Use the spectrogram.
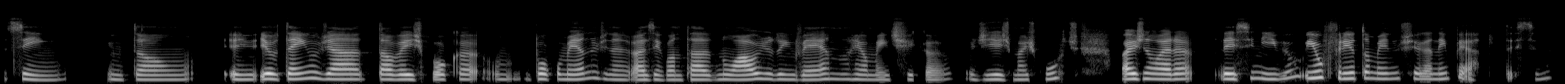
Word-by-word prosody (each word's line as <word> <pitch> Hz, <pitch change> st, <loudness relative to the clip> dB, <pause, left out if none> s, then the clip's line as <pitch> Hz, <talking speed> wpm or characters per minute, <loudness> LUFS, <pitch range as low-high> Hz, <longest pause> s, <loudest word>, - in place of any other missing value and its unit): Sim, 220 Hz, -3 st, -4 dB, 0.4 s
então 220 Hz, 0 st, -4 dB, 0.4 s
eu 225 Hz, -, -1 dB
eu 250 Hz, -1 st, +8 dB
tenho, 255 Hz, +4 st, +2 dB
já, 240 Hz, -1 st, +4 dB
talvez 230 Hz, -1 st, +3 dB
pouca 115 Hz, -, -3 dB, 0.2 s
um 235 Hz, 0 st, -10 dB, 0.2 s
pouco 245 Hz, 0 st, +1 dB
menos, 245 Hz, +5 st, -1 dB
né, 220 Hz, -2 st, -6 dB
assim, 215 Hz, 0 st, 0 dB
quando 215 Hz, 0 st, -3 dB
está 220 Hz, 0 st, +1 dB
no 225 Hz, +1 st, -3 dB
auge 245 Hz, +3 st, +4 dB
do 235 Hz, -, -3 dB
inverno, 230 Hz, +2 st, -3 dB
realmente 225 Hz, -2 st, -6 dB
fica 220 Hz, -, -8 dB, 0.2 s
dias 225 Hz, 0 st, -3 dB
mais 220 Hz, 0 st, -6 dB
curtos, 260 Hz, +4 st, -7 dB, 0.4 s
mas, 250 Hz, 0 st, +7 dB
não 255 Hz, -2 st, +1 dB
era 245 Hz, +1 st, +3 dB, 0.3 s
desse 250 Hz, +3 st, +3 dB
nível, 275 Hz, +6 st, -4 dB
e 290 Hz, -, +5 dB
o 315 Hz, -, +6 dB
frio 275 Hz, -3 st, +1 dB
também, 265 Hz, -2 st, -1 dB
não 265 Hz, -, -8 dB
chega 260 Hz, -2 st, -3 dB
nem 250 Hz, +2 st, -3 dB
perto 270 Hz, -, -6 dB
desse, 240 Hz, -, -14 dB
né. 270 Hz, +4 st, -14 dB
235 Hz, 150 wpm, -24 LUFS, 220-250 Hz, 0.4 s, eu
